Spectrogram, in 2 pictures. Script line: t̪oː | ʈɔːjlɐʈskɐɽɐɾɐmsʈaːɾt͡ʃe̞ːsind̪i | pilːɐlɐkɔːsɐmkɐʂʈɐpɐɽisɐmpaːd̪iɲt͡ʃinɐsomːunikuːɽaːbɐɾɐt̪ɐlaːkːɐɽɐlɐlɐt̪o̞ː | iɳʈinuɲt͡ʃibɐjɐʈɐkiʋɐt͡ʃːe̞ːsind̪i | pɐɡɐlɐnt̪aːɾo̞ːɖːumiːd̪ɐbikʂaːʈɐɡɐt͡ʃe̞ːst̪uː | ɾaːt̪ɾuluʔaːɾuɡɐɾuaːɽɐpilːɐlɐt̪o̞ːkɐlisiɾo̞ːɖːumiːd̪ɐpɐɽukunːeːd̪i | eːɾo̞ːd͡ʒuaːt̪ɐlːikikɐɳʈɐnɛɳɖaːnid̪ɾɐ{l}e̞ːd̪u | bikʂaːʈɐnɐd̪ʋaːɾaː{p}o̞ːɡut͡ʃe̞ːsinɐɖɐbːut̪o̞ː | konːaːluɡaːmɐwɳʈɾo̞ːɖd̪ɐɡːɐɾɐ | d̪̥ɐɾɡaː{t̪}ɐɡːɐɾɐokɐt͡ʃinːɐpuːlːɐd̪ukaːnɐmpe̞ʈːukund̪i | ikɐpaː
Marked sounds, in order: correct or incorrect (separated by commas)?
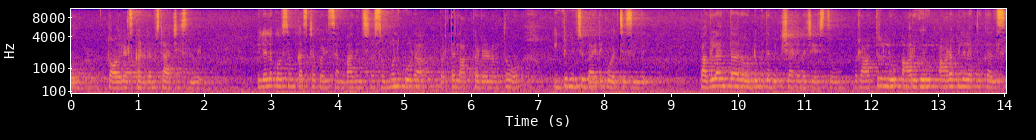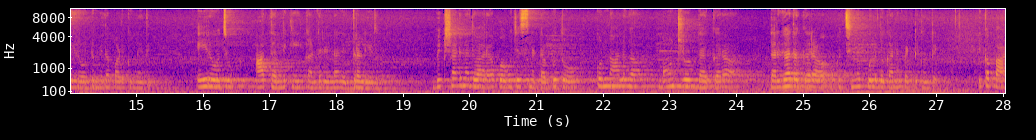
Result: correct, correct, incorrect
